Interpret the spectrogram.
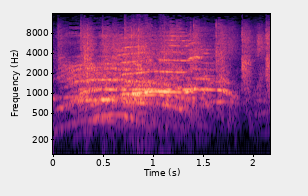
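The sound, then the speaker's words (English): An audience breaks into applause mixed with cheering and whoops, clapping to vote for the 'best of' segment: a steady wash of clapping with raised voices on top, holding for about two seconds before tapering slightly. “Clap for best of.”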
